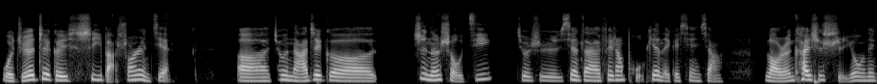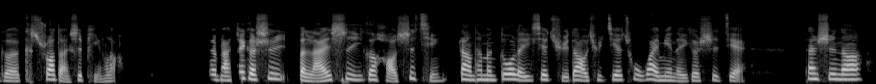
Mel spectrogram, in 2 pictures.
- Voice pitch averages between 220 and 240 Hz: No, high, 200 Hz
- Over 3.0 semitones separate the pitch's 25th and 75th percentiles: Yes, average, 4.4 semitones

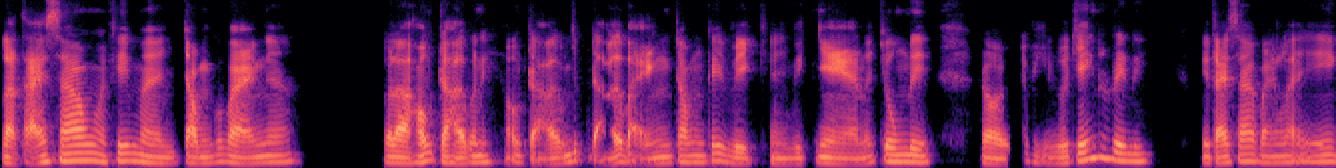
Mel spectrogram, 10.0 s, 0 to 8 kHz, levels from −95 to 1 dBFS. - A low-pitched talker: Yes, low, 110 Hz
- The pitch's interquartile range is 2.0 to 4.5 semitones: Yes, average, 3.8 semitones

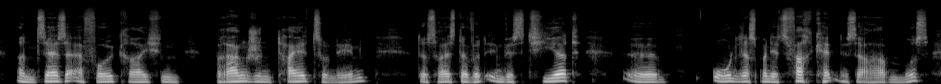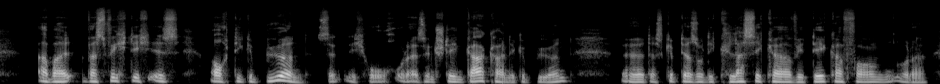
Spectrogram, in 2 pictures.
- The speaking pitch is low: Yes, low, 125 Hz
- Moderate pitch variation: Yes, average, 3.4 semitones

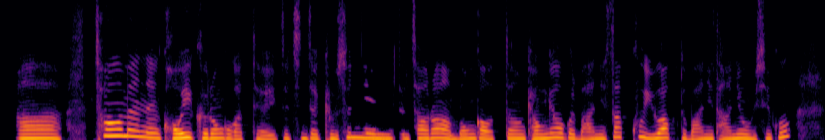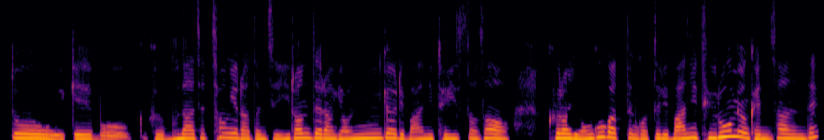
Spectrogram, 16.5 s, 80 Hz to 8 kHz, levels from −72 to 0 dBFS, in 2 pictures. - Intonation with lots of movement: No, average, 2.7 semitones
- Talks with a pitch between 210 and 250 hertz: Yes, high, 225 Hz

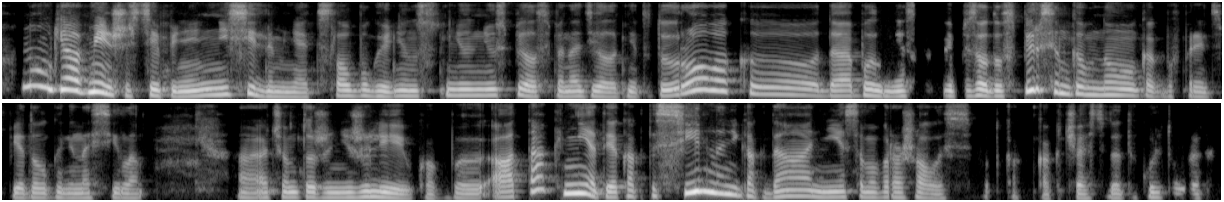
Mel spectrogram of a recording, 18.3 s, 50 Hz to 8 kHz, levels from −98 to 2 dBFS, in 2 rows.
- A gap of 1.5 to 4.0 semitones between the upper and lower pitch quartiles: No, average, 4.6 semitones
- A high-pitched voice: No, medium, 160 Hz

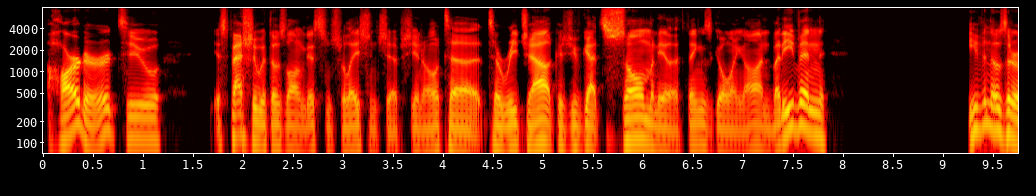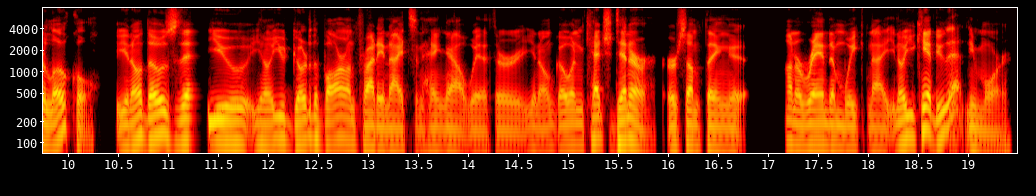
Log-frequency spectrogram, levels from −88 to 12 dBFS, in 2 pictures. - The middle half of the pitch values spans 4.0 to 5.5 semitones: Yes, average, 4.4 semitones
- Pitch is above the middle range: No, very low, 95 Hz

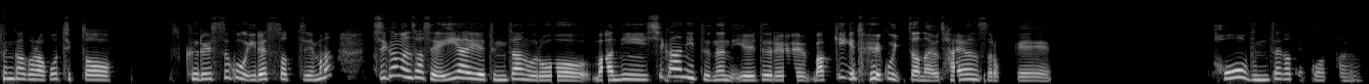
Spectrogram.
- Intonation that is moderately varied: Yes, average, 4.4 semitones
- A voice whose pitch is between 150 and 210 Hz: No, high, 225 Hz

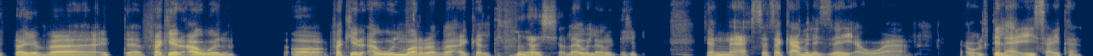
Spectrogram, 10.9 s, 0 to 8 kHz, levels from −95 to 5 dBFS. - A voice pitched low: Yes, low, 120 Hz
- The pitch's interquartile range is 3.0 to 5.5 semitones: Yes, average, 3.7 semitones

